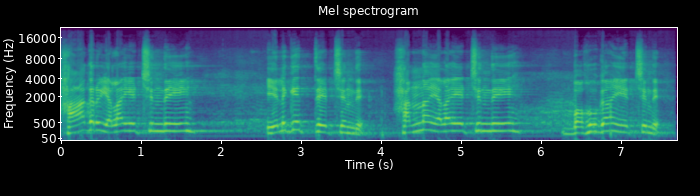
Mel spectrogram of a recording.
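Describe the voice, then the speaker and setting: A man's voice: very high-pitched, takes it slowly, long pauses, bright, forceful tone. A man preaching a sermon as pastor, emphatic and repetitive, full of rhetorical questions and call-and-response.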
